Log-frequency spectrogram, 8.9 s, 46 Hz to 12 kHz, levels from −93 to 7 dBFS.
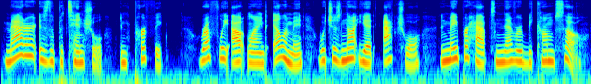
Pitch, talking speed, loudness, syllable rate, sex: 215 Hz, 130 wpm, -21 LUFS, 4.7 syllables/s, female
